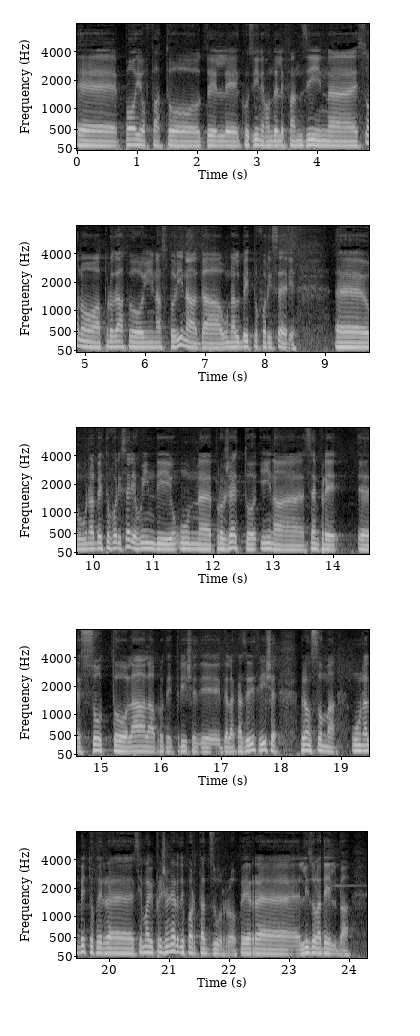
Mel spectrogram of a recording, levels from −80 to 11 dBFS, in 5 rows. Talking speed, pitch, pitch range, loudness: 135 wpm, 120 Hz, 110-130 Hz, -15 LUFS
